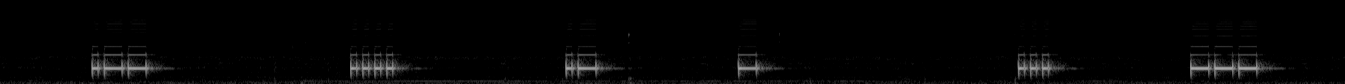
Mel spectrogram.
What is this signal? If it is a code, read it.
Morse code, heard as a keyed tone, about 20 wpm, spaced as for 5 wpm, 750 Hz. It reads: WHAT SO
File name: cw / Lesson22 REVIEW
